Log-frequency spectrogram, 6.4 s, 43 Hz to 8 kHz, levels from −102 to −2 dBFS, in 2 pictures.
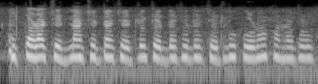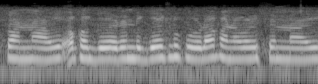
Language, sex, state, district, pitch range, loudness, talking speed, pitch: Telugu, female, Andhra Pradesh, Anantapur, 210-230 Hz, -28 LUFS, 140 wpm, 220 Hz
